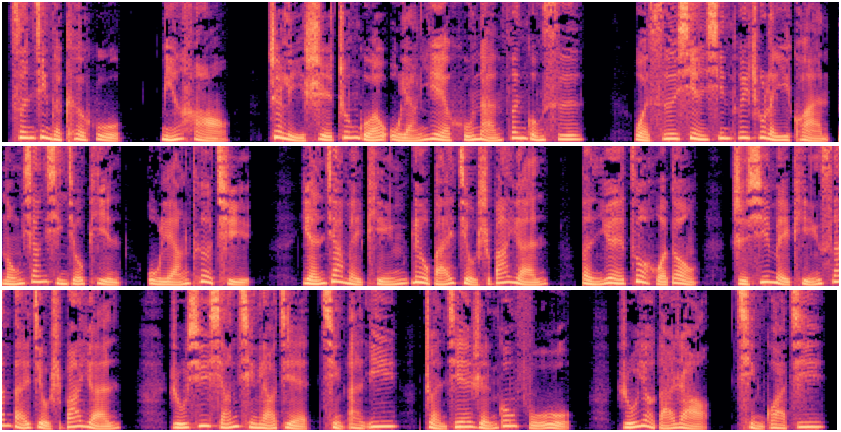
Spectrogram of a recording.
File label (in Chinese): 女 彩铃, 国语女声配音; 湖南五粮液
